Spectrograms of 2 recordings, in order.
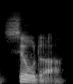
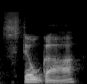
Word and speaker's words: Sildar: notice's deliberate and continual mispronunciation of silda as still or still gar was actually exceptionally offensive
